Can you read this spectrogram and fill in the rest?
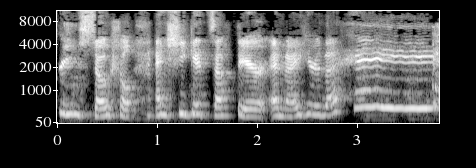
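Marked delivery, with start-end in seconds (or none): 2.7-3.7 very high, drawn-out, polite formal voice. Imitating a friend starting a band announcement in customer service voice. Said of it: "did an announcement to the band".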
